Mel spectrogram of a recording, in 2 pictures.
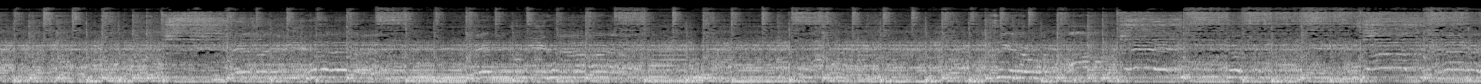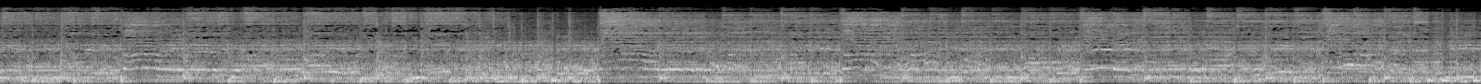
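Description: Live rock band playing amplified electric guitars over a drum kit, with a vocalist singing into a microphone.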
